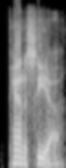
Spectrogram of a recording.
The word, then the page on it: panacea: American English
